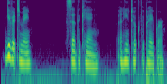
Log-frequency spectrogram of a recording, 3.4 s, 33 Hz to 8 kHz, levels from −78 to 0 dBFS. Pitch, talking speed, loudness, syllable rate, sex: 135 Hz, 215 wpm, -22 LUFS, 6.2 syllables/s, female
